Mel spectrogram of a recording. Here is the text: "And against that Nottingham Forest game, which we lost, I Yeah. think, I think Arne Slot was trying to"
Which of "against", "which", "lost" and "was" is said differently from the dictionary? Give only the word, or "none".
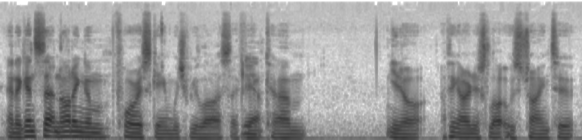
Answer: none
